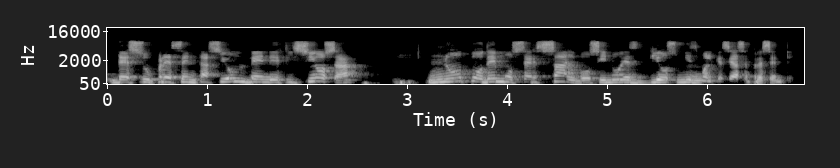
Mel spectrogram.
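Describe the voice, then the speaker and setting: In poor audio, a man with a slightly high voice teaches a Bible lesson. He sounds energetic and animated, repeatedly posing rhetorical questions to the class the way a teacher guides students through a passage.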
